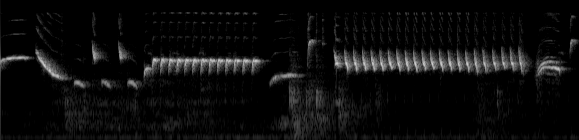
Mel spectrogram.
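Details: A Mexican rosefinch sings long, fast, buzzy trills that hold one high pitch. Short slurred whistles and a falling note break between the trill runs.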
